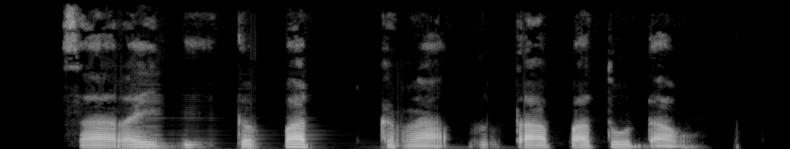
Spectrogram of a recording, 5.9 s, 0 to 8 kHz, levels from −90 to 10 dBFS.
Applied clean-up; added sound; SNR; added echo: neural mask model DeepFilterNet 3.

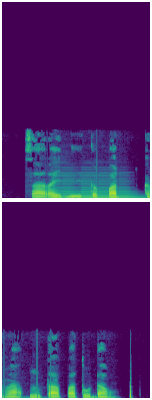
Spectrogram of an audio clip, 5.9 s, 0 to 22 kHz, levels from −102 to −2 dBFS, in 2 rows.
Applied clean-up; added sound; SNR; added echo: neural mask model RNNoise.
